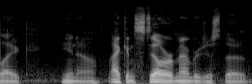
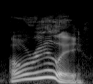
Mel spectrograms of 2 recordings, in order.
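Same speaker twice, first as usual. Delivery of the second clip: mock surprise; 5 dB louder than usual. Sponsor hears of relapse.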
